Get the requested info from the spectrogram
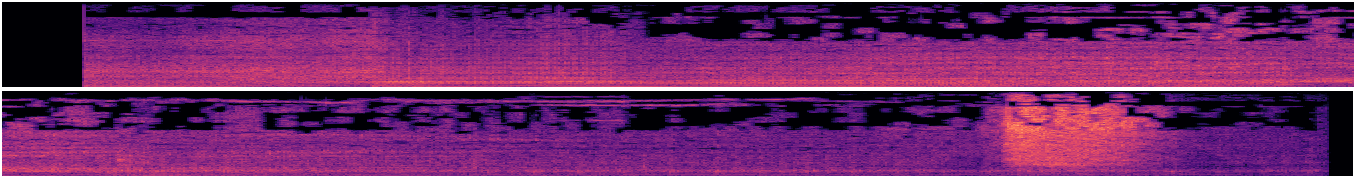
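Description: A large vehicle engine running, its pitch falling over a few seconds as it slows and fades. Then a short hiss of released air near the end, like an air brake.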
